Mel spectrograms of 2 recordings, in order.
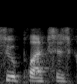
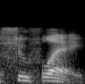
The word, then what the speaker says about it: suplex: One of the reasons why this pay-per-view is better than Starrcade is that Gorilla Monsoon actually pronounces suplexes correctly by calling them a suplex. At Starrcade 83, Gordon Soley keeps calling it a souffle.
